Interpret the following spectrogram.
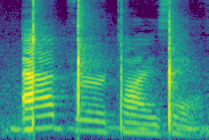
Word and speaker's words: advertising: now number six is advertising ad advertising advertising advertising advertising has four syllables where is the stress first right so four dash one all right advertising four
